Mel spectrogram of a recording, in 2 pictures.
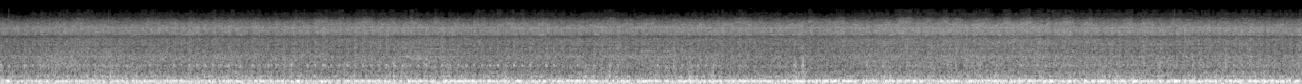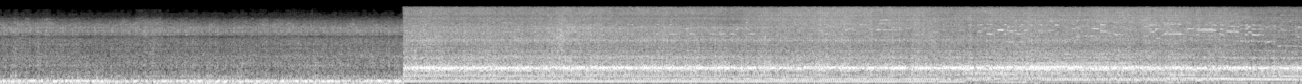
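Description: Ford Model T's four-cylinder engine running steadily at highway speed under wind and road noise. About two-thirds of the way in the sound changes abruptly to a steady whine over the engine note, and near the end the pitch falls as the car slows.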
